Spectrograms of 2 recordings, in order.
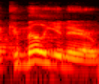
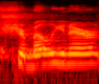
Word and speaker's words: Chamillionaire: songs like Raiden by Chamillionaire which I really want to say as sure millionaire that just looks at me pronounced to me but it's not sugar lien by young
